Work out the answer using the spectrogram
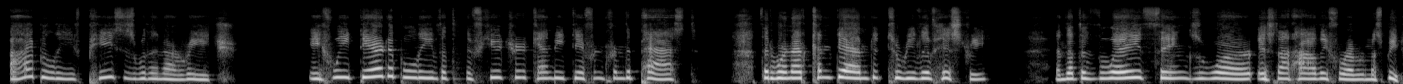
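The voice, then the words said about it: Imitates another person's voice. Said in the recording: “let me put on my Jared Kushner voice.”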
